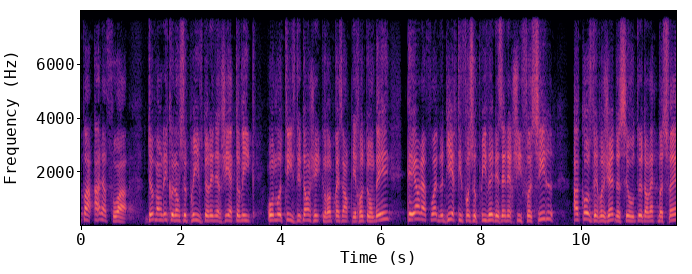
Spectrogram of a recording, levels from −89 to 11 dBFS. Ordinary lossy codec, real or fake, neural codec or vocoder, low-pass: none; fake; codec, 16 kHz, 1 kbps, FunCodec, trained on LibriTTS, 50 frames a second; none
